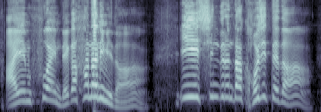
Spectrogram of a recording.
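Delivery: loud, high proclamation with drawn-out endings; God's declaration. Retold or imitated. God to Egypt and Israel about the false gods, loud proclamation. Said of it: "그러면서".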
